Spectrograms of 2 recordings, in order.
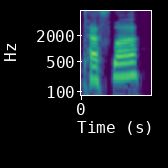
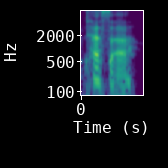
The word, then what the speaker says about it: Tesla: Like somebody had a Tesla and he called it a Tessa or a Telessa.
